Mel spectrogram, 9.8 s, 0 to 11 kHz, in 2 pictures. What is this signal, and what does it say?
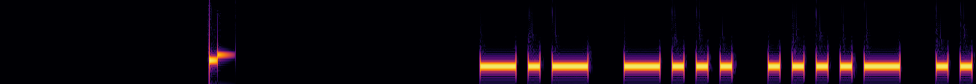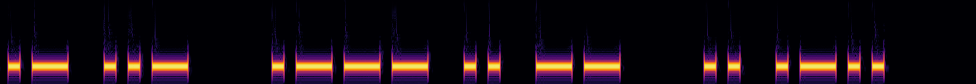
Morse code, heard as a keyed tone, about 20 wpm, 700 Hz. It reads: KB4VU JIM IL
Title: K1USN SST QSO Practice - 20wpm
